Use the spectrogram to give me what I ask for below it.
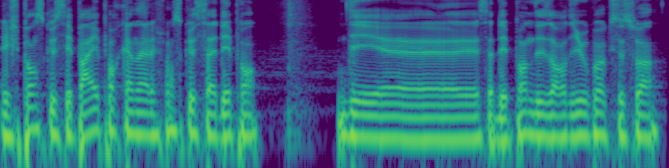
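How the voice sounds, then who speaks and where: A young man giving casual, excitable live commentary on a race for his stream, pleading and cheering as it unfolds. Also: fairly low pitch, brisk, smooth. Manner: excitable, pleading, swings to shouting at big moments.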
